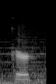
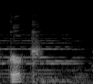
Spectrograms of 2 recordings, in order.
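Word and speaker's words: Gercke: Sounds like Gurk or Gurk. It does. I guess it depends on the nationality. Yeah, Gurk. Are you like Gurka or something like that?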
